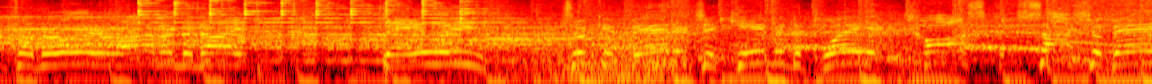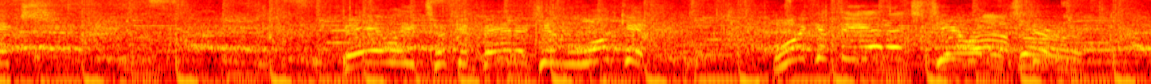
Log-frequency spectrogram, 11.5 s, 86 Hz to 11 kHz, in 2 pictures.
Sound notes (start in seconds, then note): 2.7 bell ringing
